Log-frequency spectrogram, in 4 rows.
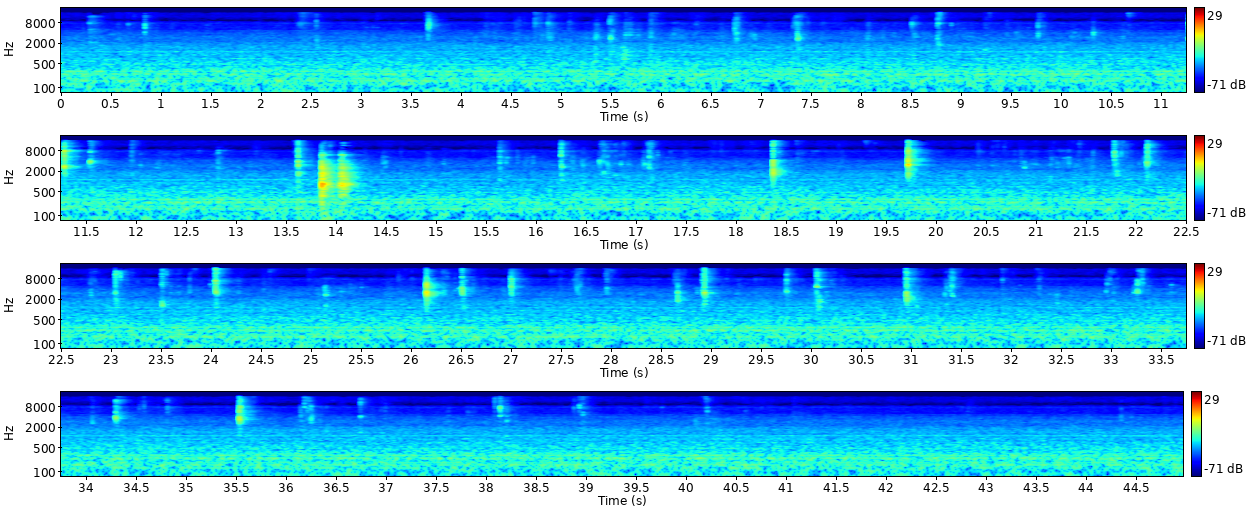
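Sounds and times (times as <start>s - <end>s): quiet chewing: 2.3s - 13.0s, 14.4s - 17.7s, 19.6s - 41.2s.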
